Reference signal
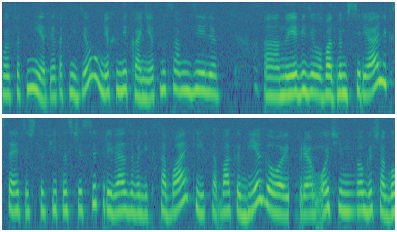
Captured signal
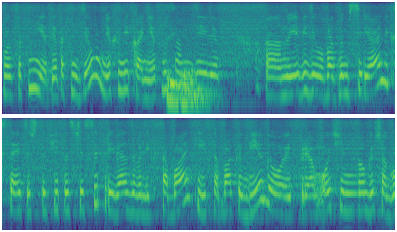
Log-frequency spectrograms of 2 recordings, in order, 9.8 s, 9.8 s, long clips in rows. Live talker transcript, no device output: триллеры?

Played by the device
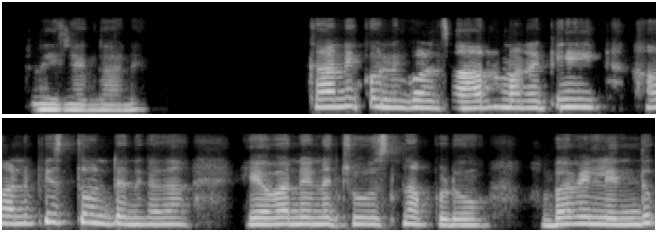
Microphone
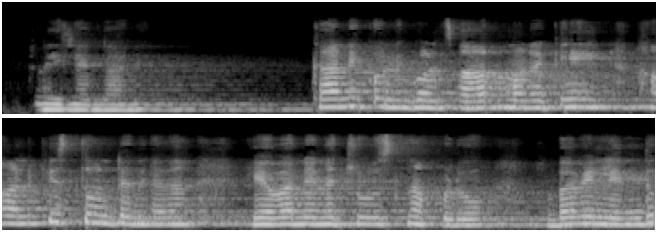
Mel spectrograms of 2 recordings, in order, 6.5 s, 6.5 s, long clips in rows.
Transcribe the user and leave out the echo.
none

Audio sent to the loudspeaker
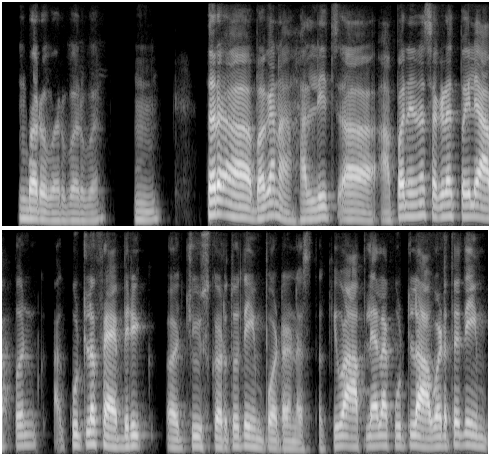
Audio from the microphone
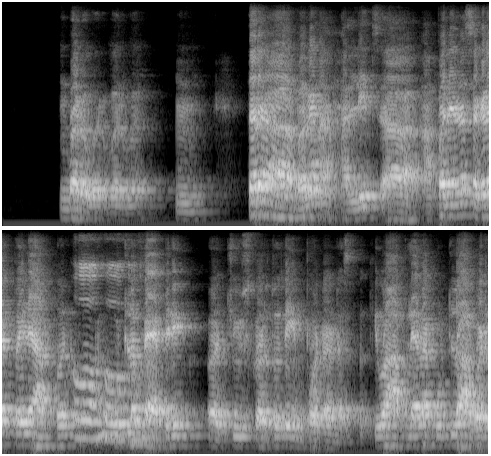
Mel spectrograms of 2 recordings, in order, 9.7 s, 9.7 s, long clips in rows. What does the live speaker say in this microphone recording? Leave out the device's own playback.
हो, हो, हो, हो.

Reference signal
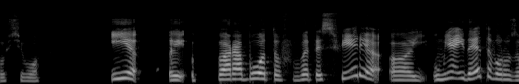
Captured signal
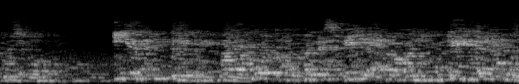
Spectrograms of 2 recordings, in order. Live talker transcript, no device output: М, понятно.

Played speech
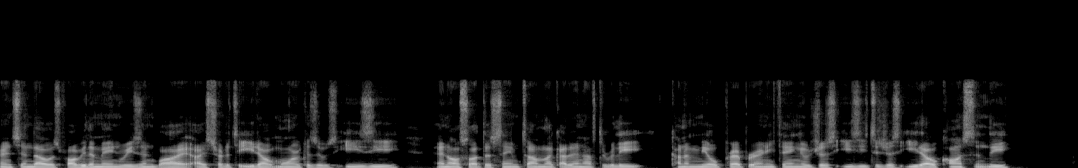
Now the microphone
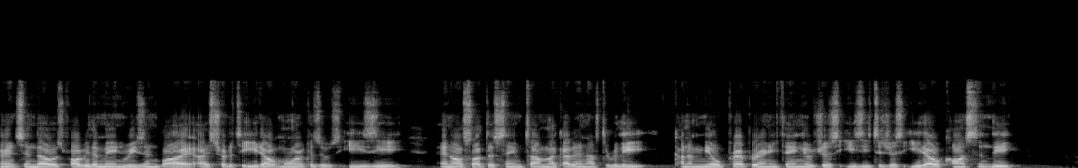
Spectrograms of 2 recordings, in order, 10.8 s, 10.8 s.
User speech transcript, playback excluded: none

